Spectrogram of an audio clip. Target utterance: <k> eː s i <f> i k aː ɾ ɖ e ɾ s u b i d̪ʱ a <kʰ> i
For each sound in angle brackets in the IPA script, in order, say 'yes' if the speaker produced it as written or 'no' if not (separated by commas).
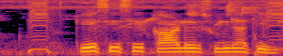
yes, no, no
